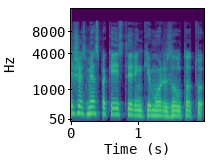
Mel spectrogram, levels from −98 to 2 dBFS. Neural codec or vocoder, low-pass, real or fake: vocoder, 24 kHz, 100 mel bands, Vocos; 10.8 kHz; fake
